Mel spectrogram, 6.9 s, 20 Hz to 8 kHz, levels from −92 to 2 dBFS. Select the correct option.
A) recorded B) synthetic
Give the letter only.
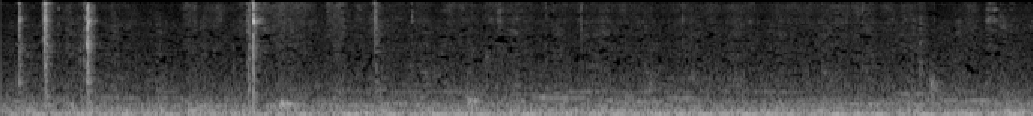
A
